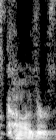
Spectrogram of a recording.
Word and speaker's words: Caesar's: They have a faction called Caesar's Legion, but they pronounce it as Kaiser's Legion.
